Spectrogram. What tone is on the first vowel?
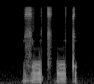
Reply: low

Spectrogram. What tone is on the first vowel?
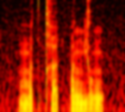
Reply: rising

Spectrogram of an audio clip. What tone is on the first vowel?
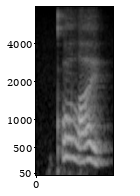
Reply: high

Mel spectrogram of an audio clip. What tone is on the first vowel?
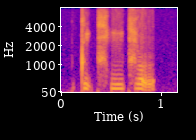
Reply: falling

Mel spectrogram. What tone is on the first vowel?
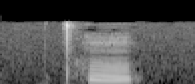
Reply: high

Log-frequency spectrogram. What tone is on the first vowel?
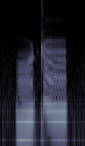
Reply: rising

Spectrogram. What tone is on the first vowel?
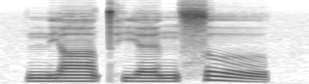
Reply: high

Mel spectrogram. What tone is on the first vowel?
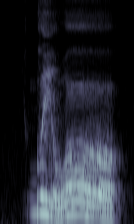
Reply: falling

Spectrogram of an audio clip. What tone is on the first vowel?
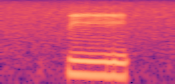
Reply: low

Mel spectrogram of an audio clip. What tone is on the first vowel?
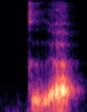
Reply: rising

